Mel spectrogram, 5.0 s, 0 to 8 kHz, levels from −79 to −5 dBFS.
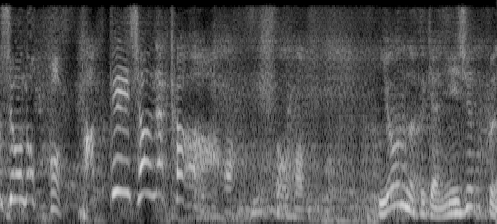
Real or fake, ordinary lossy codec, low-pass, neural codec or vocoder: fake; none; 7.2 kHz; codec, 24 kHz, 0.9 kbps, DualCodec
